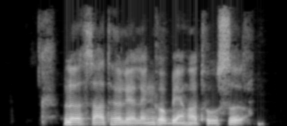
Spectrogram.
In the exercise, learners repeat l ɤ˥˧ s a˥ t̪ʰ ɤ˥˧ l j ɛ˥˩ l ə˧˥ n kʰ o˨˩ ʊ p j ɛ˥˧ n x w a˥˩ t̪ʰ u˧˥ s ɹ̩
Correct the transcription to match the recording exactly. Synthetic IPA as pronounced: l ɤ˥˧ s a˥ t̪ʰ ɤ˥˧ l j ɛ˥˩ l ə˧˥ n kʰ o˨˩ ʊ p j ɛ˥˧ n x w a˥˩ t̪ʰ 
